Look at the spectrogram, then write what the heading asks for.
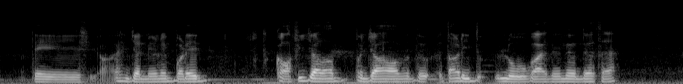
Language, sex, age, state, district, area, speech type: Dogri, male, 18-30, Jammu and Kashmir, Samba, rural, spontaneous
